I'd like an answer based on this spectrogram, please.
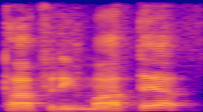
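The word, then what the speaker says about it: Tāwhirimātea: If you don't know how to say it, but you know how to spell it, there we go. Kia ora, kamo. We've got tāwhiri mātea.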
